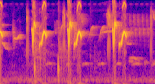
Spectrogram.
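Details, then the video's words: Ashy tailorbird lure call meant to attract birds: bright rising chirps with high sharp clicks, repeated roughly every second over a faint thin background whistle. "SUARA PIKAT PRENJAK TAMU/KEPALA MERAH"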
